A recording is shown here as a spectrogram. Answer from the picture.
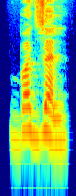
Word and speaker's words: bustle: टी का अगला रूल है, टी के पहले एस हो या टी के बाद एल और TCH के कॉम्बिनेशन में टी साइलेंट होती है। जैसे CASTLE काजल, इसको कास्टल नहीं बोलेंगे बल्कि बोलेंगे काजल। BUSTLE बजल, LISTEN listen, CHRISTMAS Christmas, MATCH match, WATCH watch.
